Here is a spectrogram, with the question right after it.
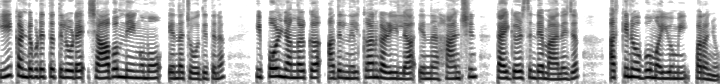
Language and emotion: Malayalam, neutral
